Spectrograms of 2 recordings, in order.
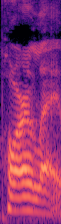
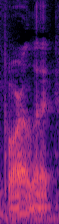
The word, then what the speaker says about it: Parler: I think they originally wanted it to be called Parlay, like in French, parlay, but I think they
